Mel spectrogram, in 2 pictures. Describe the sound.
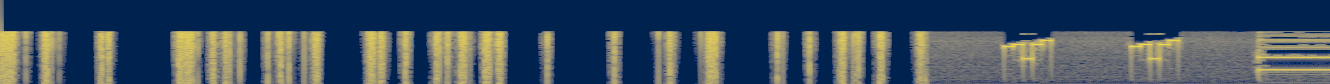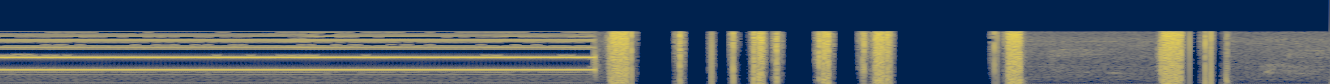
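Fire brigade radio alerting tones from the Jena area in Germany, calling crews to a tree blocking a road: rapid bursts of short beeps, then a steady multi-tone chord lasting about five seconds, followed by more brief tone bursts.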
